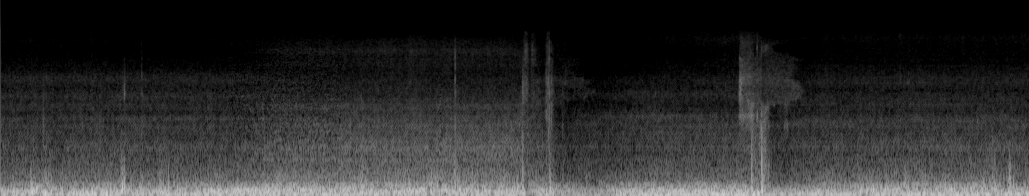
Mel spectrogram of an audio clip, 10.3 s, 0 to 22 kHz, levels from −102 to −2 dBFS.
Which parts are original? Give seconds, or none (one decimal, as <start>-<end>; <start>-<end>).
2.3-3.4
